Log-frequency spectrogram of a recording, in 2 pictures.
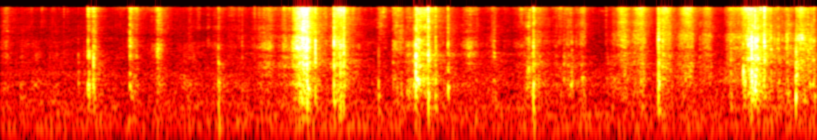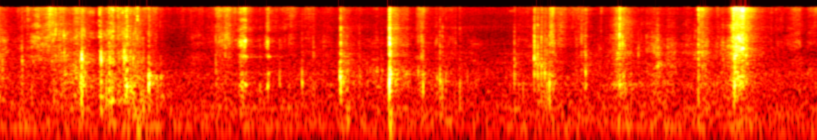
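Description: Cardboard product box being opened and unpacked by hand: scattered scrapes, rustles and light clicks of card and plastic, with louder strokes about two, three and six seconds in.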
